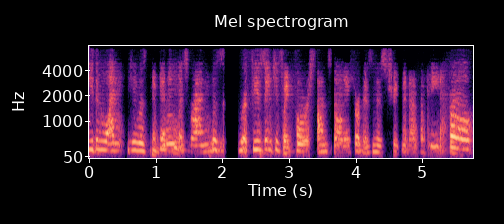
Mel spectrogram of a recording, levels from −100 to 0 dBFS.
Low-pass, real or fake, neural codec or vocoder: 7.2 kHz; fake; codec, 44.1 kHz, 0.9 kbps, DAC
